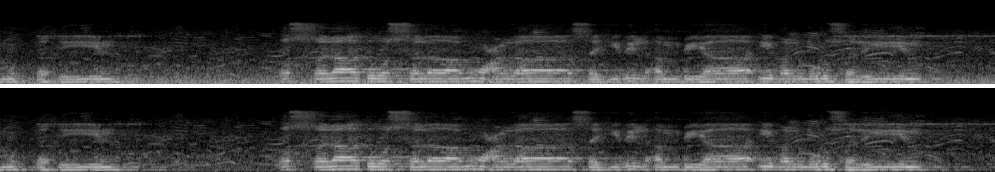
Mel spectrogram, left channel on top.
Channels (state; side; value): noise; left; rumble, 10 dB below the sound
